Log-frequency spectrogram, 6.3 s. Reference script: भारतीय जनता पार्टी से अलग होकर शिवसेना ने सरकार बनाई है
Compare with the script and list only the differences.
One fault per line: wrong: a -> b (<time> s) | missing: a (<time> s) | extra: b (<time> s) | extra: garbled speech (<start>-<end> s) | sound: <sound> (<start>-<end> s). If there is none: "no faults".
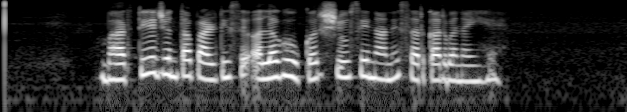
no faults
